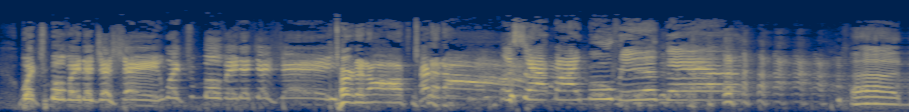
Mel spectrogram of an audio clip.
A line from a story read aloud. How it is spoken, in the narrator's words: yelled at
